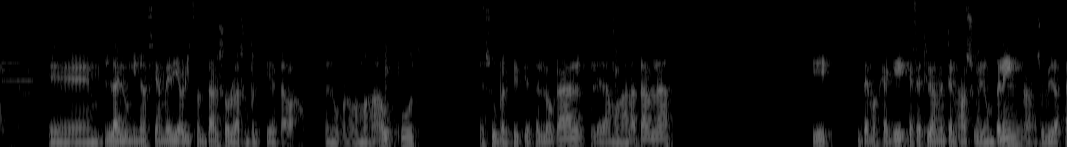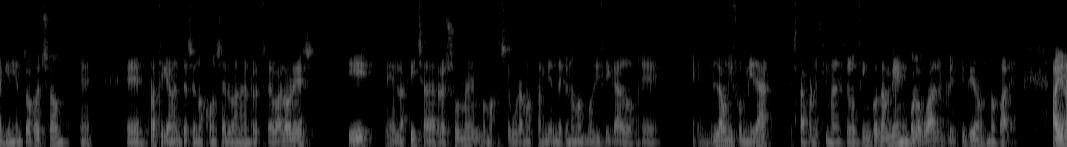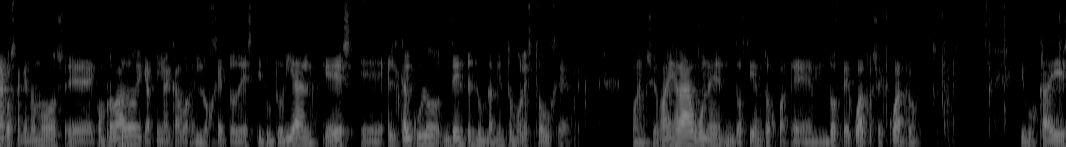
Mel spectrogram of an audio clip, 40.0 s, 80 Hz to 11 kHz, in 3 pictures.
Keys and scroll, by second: 37.9-40.0 typing.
